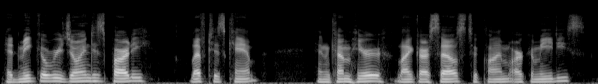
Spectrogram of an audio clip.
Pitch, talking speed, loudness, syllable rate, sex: 130 Hz, 160 wpm, -18 LUFS, 5.4 syllables/s, male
